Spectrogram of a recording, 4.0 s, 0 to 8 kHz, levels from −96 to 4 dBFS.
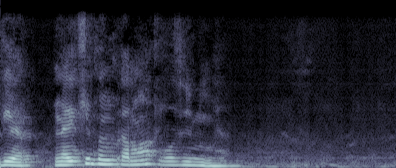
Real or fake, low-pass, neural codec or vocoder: fake; 7.2 kHz; codec, 16 kHz, 2 kbps, FreqCodec, larger model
